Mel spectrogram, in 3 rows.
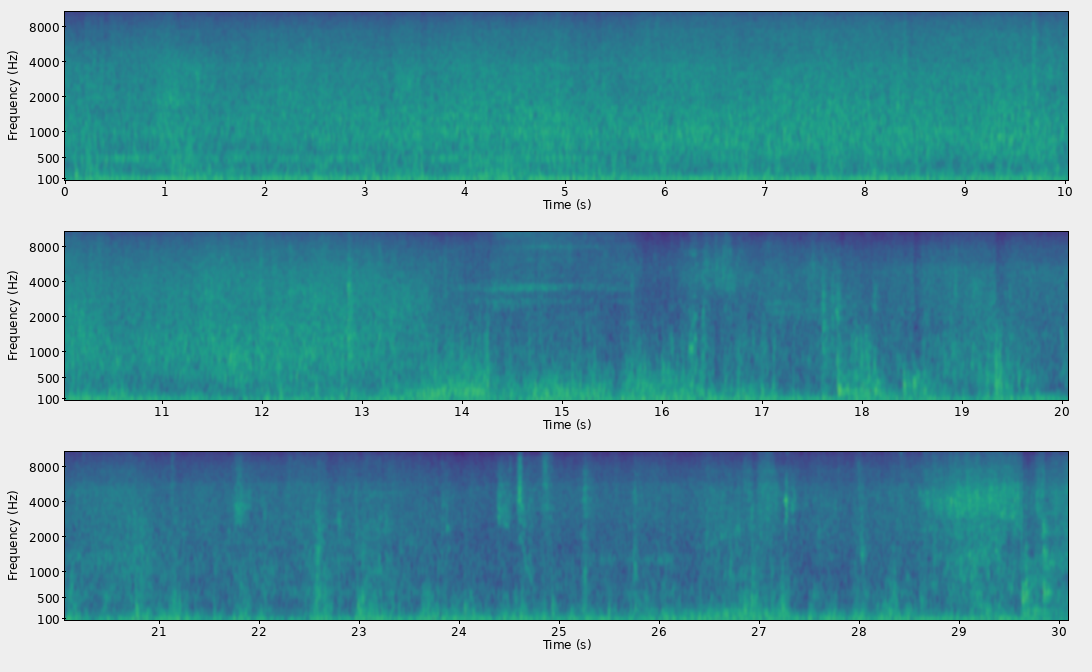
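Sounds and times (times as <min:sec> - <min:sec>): boat engine rumble: 0:00.0 - 0:30.0
wind buffeting microphone: 0:00.0 - 0:30.0.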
